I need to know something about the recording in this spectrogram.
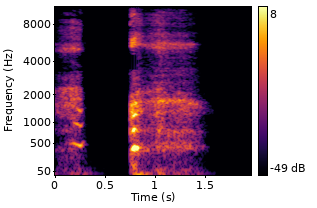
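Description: A woman pants heavily: a short breathy gasp, a brief pause, then a longer, sharper breath that trails off into a rough, airy exhale.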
